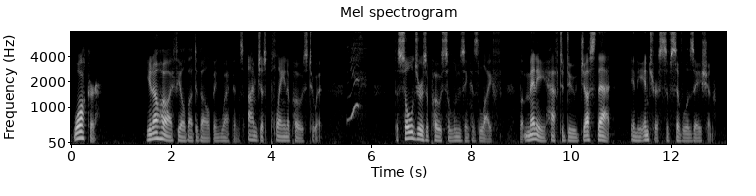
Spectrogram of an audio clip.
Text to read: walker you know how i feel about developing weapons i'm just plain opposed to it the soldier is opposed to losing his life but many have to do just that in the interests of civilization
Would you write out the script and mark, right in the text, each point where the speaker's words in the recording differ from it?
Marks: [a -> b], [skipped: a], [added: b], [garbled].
walker you know how i feel about developing weapons i'm just plain opposed to it the soldier is opposed to losing his life but many have to do just that in the interests of civilization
